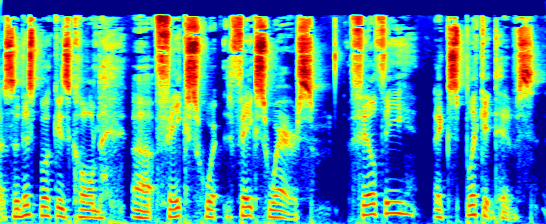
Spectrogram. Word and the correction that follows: expletives: Is that how you say it? – Expletives. – Expletives. There it is.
